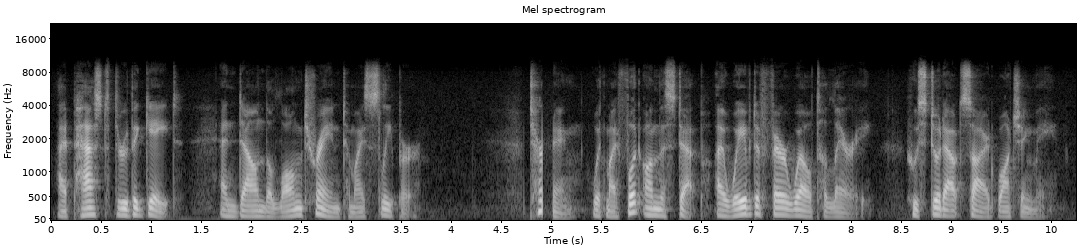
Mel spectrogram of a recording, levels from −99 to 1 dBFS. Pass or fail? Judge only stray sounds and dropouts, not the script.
fail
